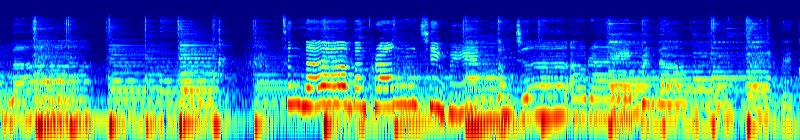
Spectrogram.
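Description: Acoustic guitar strummed, accompanying a woman's singing voice in a slow ballad.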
